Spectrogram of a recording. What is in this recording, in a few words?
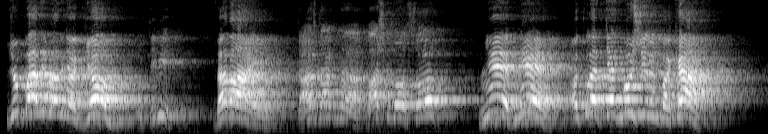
walla rus mountain conv; modern warfare 2; amb walla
